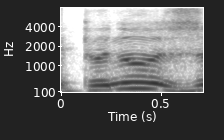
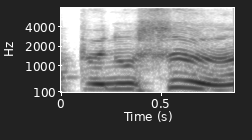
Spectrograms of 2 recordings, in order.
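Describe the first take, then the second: First: «penose» avec un Z doux; la bonne forme, tombante; prononciation correcte. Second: «penoceux» dit avec un S dur; la forme erronée, un peu appuyée; prononciation fautive. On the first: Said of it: "c'est penose". (prononciation juste) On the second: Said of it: "c'est pas penoceux, hein, c'est penose". (mauvaise prononciation) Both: Shown as a demonstration.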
